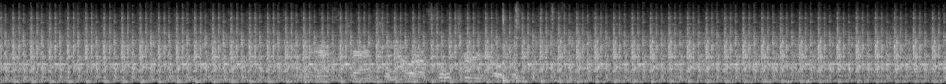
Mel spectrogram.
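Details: 1991 Yamaha G8 gas golf cart after carburetor cleaning and fuel filter fill; engine spins over with steady rhythmic churn about three beats a second but never catches; fuel pump suspected of not pumping.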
